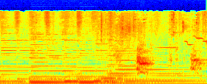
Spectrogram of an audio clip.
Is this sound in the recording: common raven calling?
no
